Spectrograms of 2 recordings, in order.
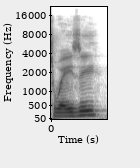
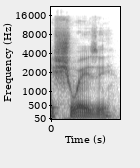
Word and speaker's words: Swayze: I do enunciate it's I know it's Swayze like to say Chazy I should probably say his name it's Swayze SW hey yze look Swayze walks in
